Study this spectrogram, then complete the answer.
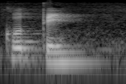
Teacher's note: C'est une voyelle postérieure mi-fermée, arrondie et orale.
